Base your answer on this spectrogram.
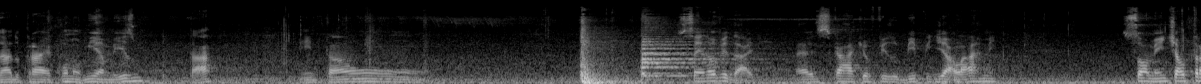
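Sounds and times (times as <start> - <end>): car door shutting: 5.8 - 6.4
car horn chirp: 6.4 - 7.3.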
